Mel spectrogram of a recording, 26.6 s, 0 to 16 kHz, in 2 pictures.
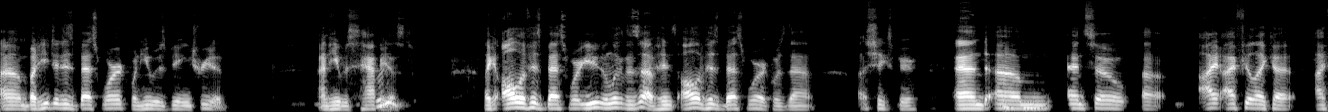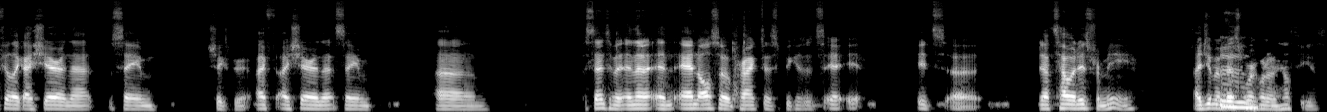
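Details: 34-year-old man with Tourette's disorder whose involuntary recurring vocal tic is the word "Shakespeare"; vocal tic (Tourette's disorder).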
